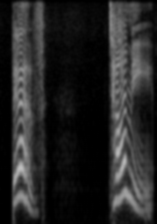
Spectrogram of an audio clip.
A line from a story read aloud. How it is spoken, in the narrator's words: I cried, feeling the fear in my voice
